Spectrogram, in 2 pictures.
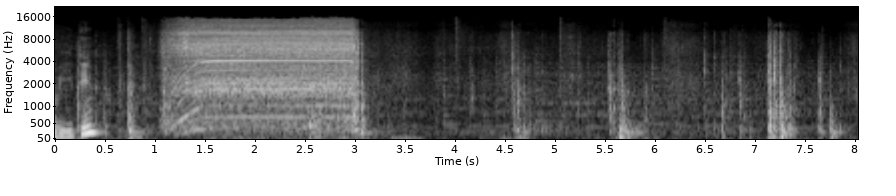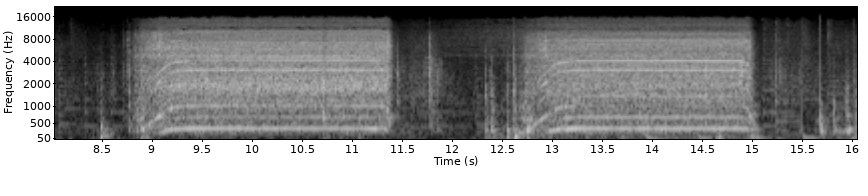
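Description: A cordless drill whirs in short, steady bursts, driving screws.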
